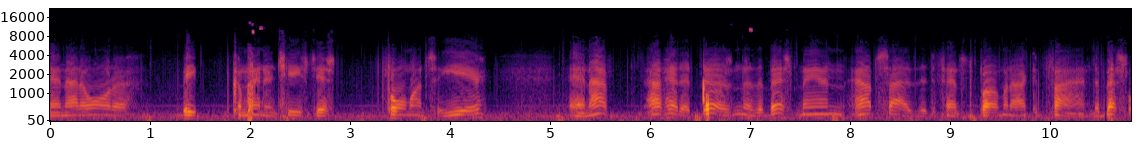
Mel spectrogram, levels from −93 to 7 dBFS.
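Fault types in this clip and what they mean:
DAB burbling: Three short bursts of burbling break over the sound, from 1.92 to 2.37 s, 6.53 to 7.02 s, and 10.37 to 10.62 s. The cause is weak reception. Bit errors, around half a percent, slip past the error correction into the MP2 audio data. Corrupted samples put short blips of noise into single sub-bands, and corrupted scale factors make sub-bands leap in level for up to a frame.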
